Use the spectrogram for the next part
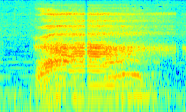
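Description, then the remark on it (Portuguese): A person voices the monstrous scream of a large creature, one loud, strained, rasping roar held for about two seconds before it trails off, with no other talk. “Você escuta atrás de você um grande grito.”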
